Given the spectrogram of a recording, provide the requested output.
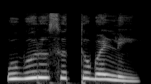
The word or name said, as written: ಉಗುರುಸುತ್ತುಬಳ್ಳಿ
